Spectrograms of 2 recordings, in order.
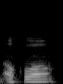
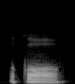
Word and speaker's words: okuo: So yeah, yeah, just like the only pronunciation I would mention is okuo. Um, it blurs together a little bit more, so it sounds like oko, like coal is kind of how it's abbreviated a lot.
